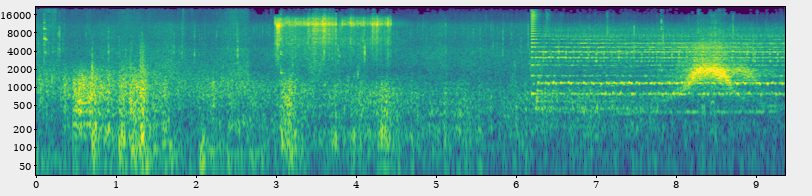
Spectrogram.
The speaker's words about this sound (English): Pouring rain, thunder and lightning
